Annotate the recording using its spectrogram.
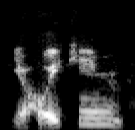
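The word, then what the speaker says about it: Jehoiakim: of Babylon came up in yahoi Kim is how you say hi king became his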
